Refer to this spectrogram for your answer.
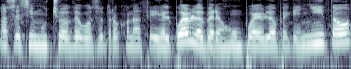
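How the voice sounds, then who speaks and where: A woman's fairly high voice in a strong Andalusian accent, fairly quick in pace, with fairly even intonation. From Andalusia, Cádiz. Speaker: political talk show panelist. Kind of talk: panel discussion.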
